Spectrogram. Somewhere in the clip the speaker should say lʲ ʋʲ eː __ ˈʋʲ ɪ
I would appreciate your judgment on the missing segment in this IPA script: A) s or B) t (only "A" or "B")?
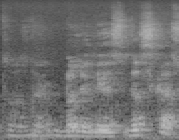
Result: A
